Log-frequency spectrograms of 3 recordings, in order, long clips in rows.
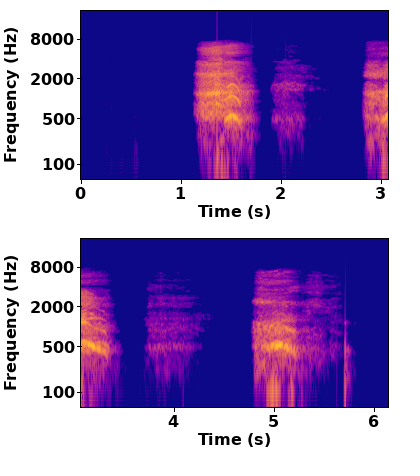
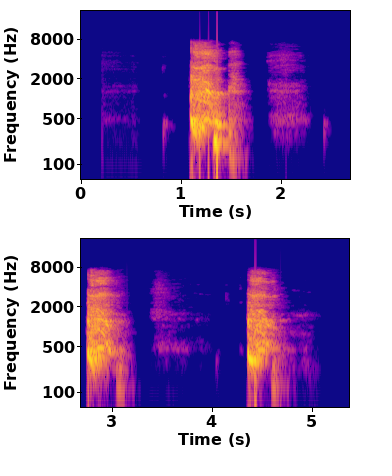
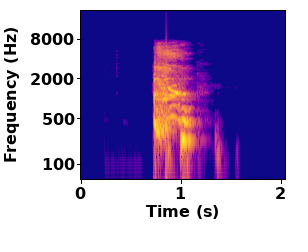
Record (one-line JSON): {"exhalation_length": "6.1 s", "exhalation_amplitude": 14273, "exhalation_signal_mean_std_ratio": 0.37, "three_cough_length": "5.4 s", "three_cough_amplitude": 32632, "three_cough_signal_mean_std_ratio": 0.33, "cough_length": "2.0 s", "cough_amplitude": 28249, "cough_signal_mean_std_ratio": 0.36, "survey_phase": "beta (2021-08-13 to 2022-03-07)", "age": "45-64", "gender": "Male", "wearing_mask": "No", "symptom_cough_any": true, "symptom_runny_or_blocked_nose": true, "symptom_fatigue": true, "symptom_headache": true, "smoker_status": "Never smoked", "respiratory_condition_asthma": false, "respiratory_condition_other": false, "recruitment_source": "Test and Trace", "submission_delay": "2 days", "covid_test_result": "Positive", "covid_test_method": "RT-qPCR", "covid_ct_value": 33.6, "covid_ct_gene": "ORF1ab gene"}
